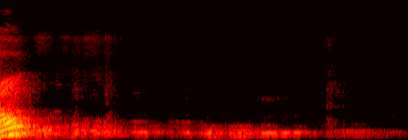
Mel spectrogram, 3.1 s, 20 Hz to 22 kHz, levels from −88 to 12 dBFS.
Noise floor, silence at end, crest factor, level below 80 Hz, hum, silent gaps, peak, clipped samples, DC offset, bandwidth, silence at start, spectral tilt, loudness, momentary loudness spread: -59 dBFS; 0.8 s; 24 dB; -76 dBFS; none; none; -8 dBFS; under 0.1%; under 0.1%; 10 kHz; 0 s; -9 dB/octave; -32 LUFS; 21 LU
